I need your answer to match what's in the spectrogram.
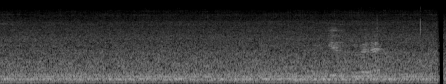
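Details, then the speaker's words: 1986 Friedrich Quietmaster 19,000 BTU refurbished AC with an 18k rotary compressor, heard outside after start-up. Steady, even low hum with smooth fan rush and no knocks; the compressor has settled into normal running. "now compressor has settled and now you can really hear this nicely the 18k rotary when it first starts off it kind of sounds like a rotary"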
